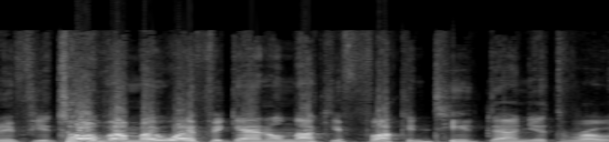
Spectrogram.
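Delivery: loud, mock dead-serious menacing tone, sounding genuine. Retelling a wrestling feud promo, Miz making a threat look real. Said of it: "making it look like a shoot".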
